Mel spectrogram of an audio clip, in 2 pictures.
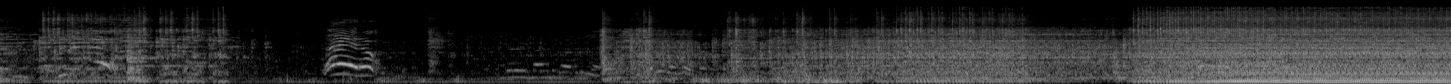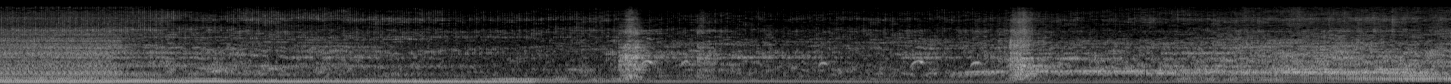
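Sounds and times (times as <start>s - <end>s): tractor diesel engine running: 0.0s - 29.0s.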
